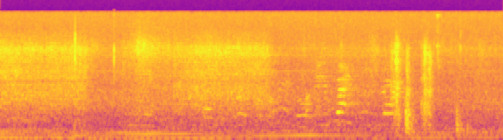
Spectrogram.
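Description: Low steady hum and hiss with faint, indistinct voices in the background, and a few sharp clicks in the last two seconds.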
